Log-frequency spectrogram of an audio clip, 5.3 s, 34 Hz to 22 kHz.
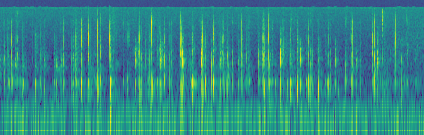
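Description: Long nails scratch the synthetic leather upper near the laces of a hollow, empty red, grey and white Nike Air Max 90 leather and mesh sneaker held in the hand. Quick, dense, quiet scratchy strokes and dry clicks carry a faint hollow low-mid tone around 400 Hz and stop dead with no ring.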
